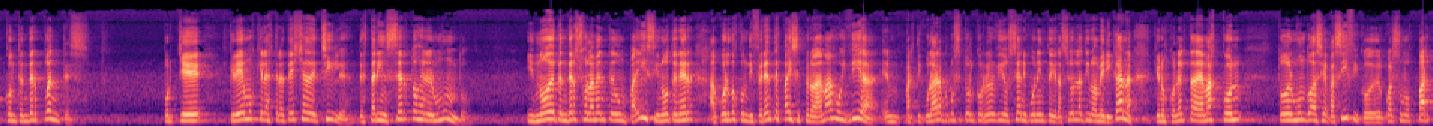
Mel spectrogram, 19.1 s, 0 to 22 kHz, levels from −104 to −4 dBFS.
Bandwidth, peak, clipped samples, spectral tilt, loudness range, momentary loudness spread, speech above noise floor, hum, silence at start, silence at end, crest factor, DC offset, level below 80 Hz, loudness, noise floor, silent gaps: 16 kHz; 0 dBFS; under 0.1%; -2.5 dB/octave; 3 LU; 12 LU; 32 dB; none; 0 s; 0 s; 22 dB; under 0.1%; -84 dBFS; -19 LUFS; -53 dBFS; none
